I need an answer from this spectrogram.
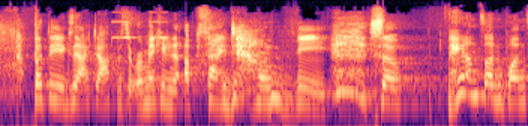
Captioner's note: timer beeps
